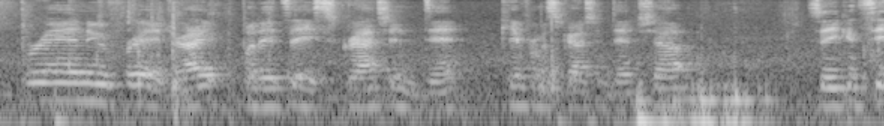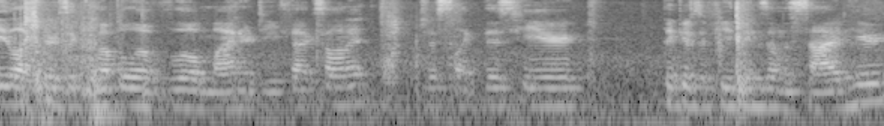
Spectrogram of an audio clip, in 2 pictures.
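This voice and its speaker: A man talks at a moderate pace, partly covered by loud background noise. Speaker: house flipper vlogger. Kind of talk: casual vlog chat. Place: garage. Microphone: phone near.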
